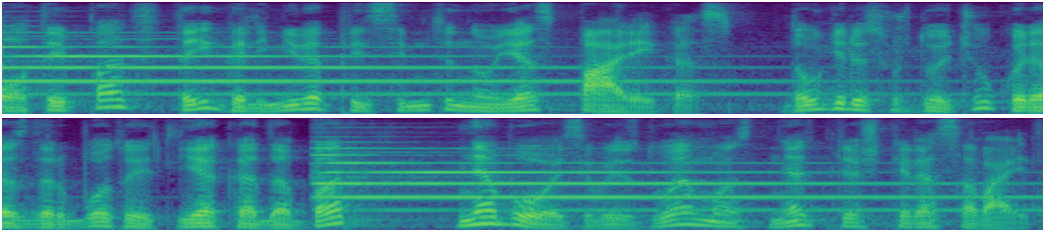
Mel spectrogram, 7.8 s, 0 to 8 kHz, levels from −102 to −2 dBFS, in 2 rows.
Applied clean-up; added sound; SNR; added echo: none; Church bell / Percussion; 3 dB; none.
